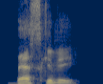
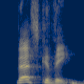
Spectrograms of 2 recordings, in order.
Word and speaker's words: Vescovi: He's changed his own pronunciation like four times. Yeah. – I know. Yeah, yeah. I, yeah, I, I know so he like has. Vescovy, Vescovy. Depends on what mood he's in.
